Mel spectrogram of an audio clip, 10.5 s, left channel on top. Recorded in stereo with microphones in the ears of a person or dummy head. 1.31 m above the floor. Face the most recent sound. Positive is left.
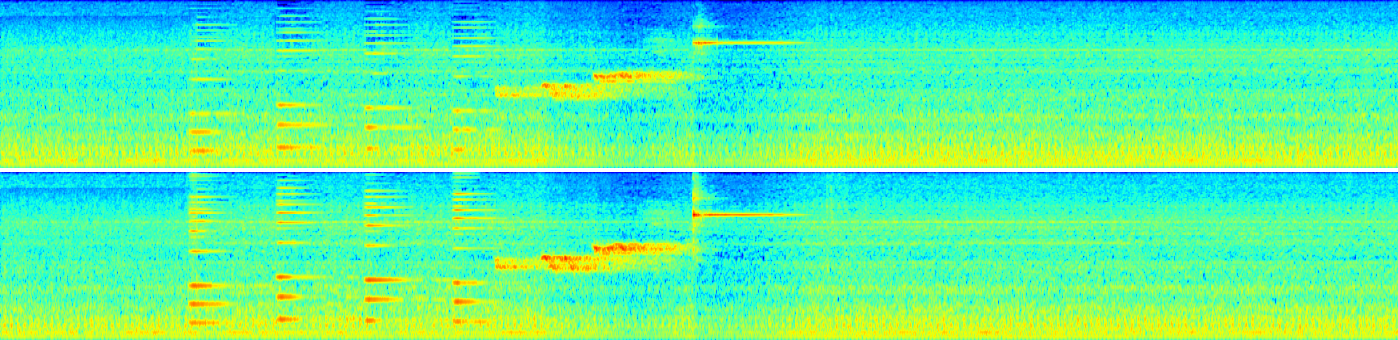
turn(degrees=-60)  # may be behind; listen again after turning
